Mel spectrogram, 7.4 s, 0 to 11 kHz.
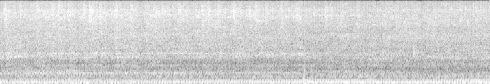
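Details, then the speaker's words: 2005 Chevrolet Corvette V8, first start after head gasket replacement (LS9 gaskets, head studs, headers): deep steady burble, even low pulse, no knocking or misfire; idles smoothly, healthy. "all right guys the car started without any major issue"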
